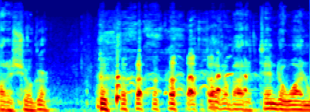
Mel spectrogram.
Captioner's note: giggling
